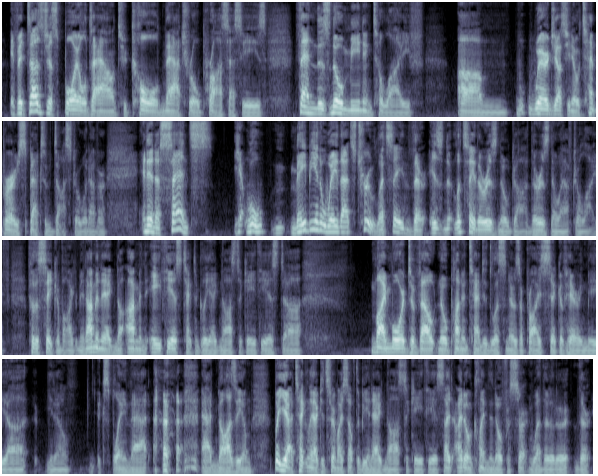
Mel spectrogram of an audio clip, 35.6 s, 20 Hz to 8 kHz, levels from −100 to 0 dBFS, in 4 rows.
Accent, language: American, English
